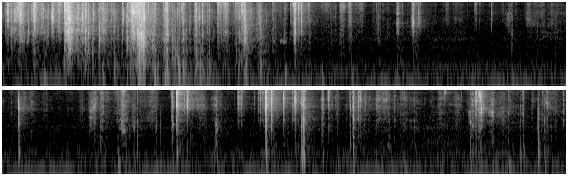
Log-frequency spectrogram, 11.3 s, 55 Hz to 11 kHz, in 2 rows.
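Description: A trading-card pack wrapper being torn open and crinkled for about the first three seconds, then scattered soft clicks and cracking snaps as a stack of 1999 Skybox trading cards is peeled apart and thumbed through. The cracking comes from 22-year-old glossy cards that have stuck together in the sealed box.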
